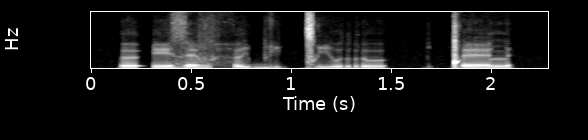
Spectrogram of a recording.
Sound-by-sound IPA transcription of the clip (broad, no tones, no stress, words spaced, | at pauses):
ə ʔezɛvhəi̯ bi ǀiu̯rʊ | ǃɛl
